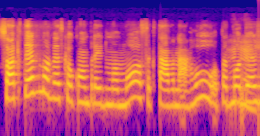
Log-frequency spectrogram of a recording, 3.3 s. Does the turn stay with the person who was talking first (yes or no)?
yes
